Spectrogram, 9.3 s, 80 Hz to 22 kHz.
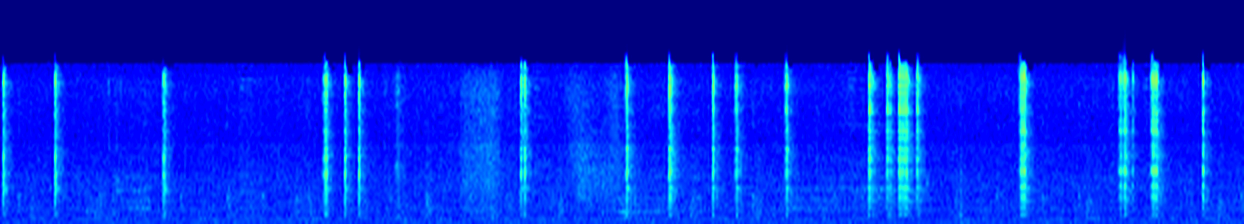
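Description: Scissors snip through material while a 1929 Ingraham mantle clock is restored, giving close, crisp irregular clicks and cuts, alone over a steady low room hum.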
